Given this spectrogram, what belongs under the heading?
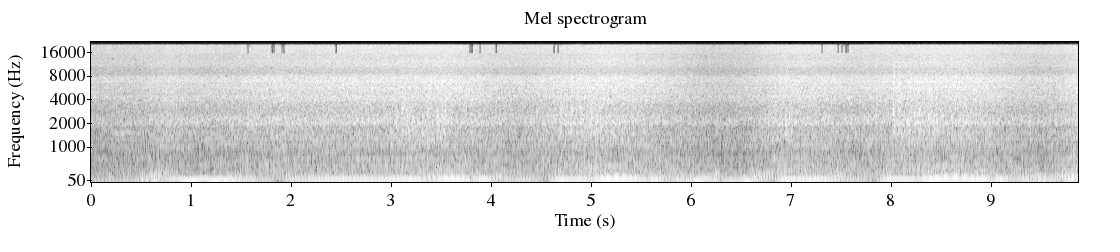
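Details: Toyota MR2 Mk3 Roadster, laid up for a long time, now on fresh fuel and a new battery. A deep engine note with repeated blips and a faint rattle in the drone at mid revs, 2200–2500rpm. Cause not identified; part 1.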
